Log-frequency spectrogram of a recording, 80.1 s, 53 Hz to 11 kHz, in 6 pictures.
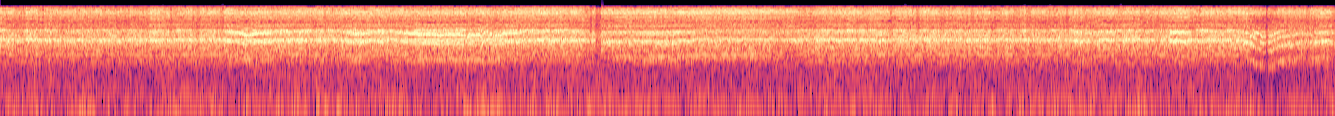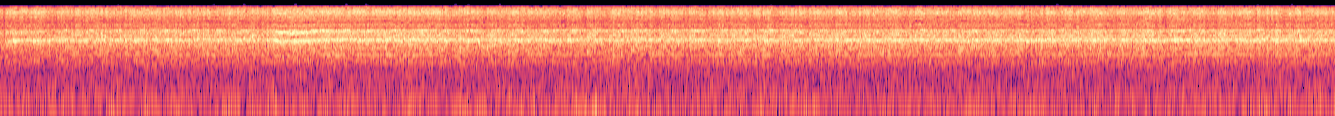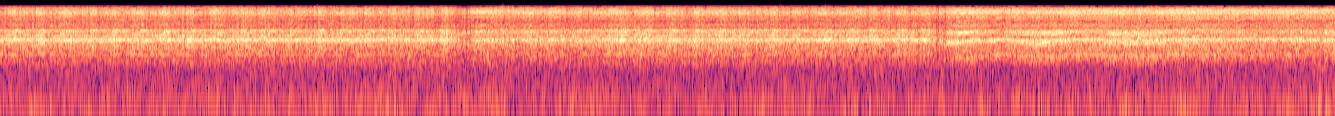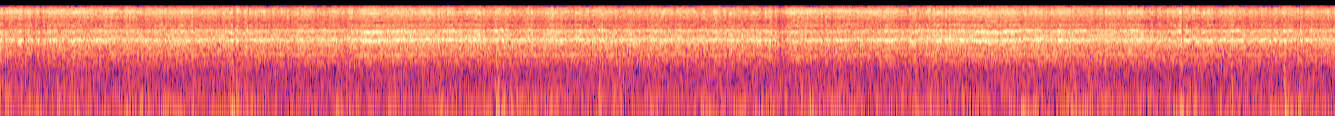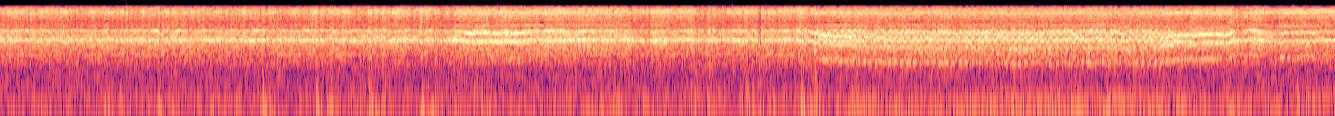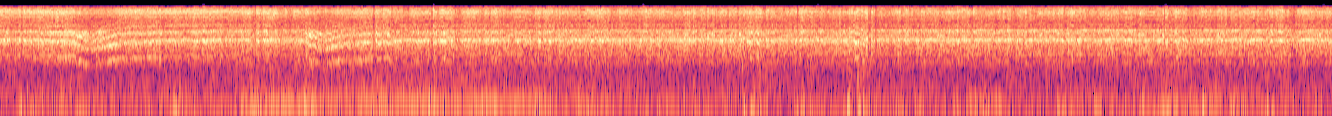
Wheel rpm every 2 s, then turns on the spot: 230, 230, 220, 220, 240, 220, 190, 230, 230, 230, 230, 230, 230, 230, 240, 230, 230, 230, 220, 230, 230, 230, 230, 230, 230, 230, 230, 230, 230, 230, 230, 200, 200, 210, 210, 210, 230, 230, 230, 230.
none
